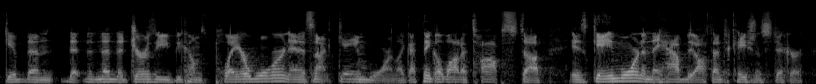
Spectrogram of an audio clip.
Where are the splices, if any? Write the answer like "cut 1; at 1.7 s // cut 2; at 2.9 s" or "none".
none

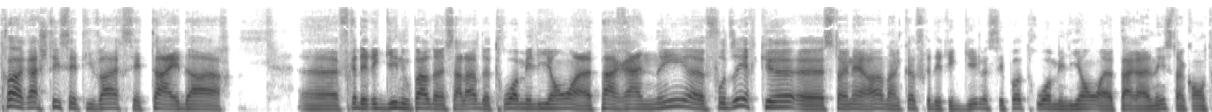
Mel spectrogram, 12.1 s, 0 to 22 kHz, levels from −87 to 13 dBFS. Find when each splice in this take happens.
none

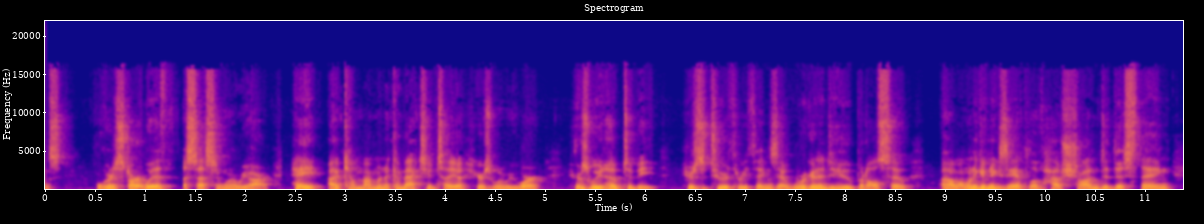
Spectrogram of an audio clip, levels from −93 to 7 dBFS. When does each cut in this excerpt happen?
cut 1; at 2.4 s // cut 2; at 8.8 s

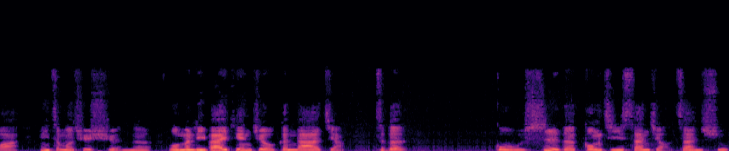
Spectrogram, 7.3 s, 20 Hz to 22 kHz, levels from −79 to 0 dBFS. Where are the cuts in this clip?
none

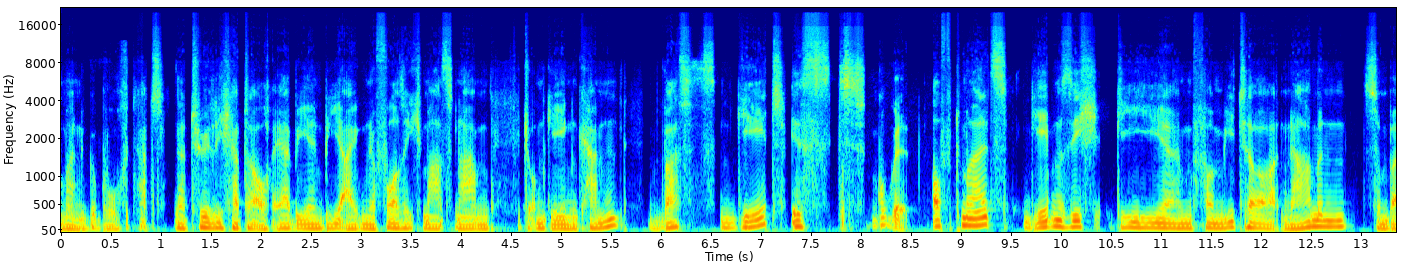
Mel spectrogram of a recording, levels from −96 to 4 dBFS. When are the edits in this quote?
cut 1; at 4.6 s // cut 2; at 8.0 s

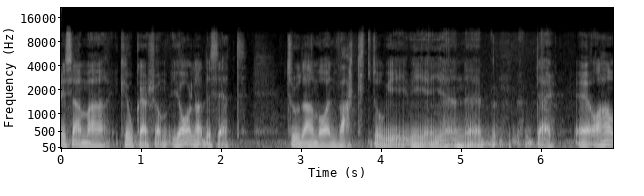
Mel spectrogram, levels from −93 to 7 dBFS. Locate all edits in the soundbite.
cut 1; at 3.8 s // cut 2; at 5.9 s

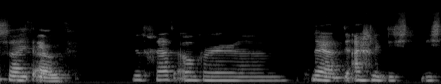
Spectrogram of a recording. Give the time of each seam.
cut 1; at 3.0 s

